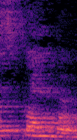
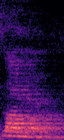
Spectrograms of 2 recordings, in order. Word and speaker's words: plumber: boom tom is you we always call it a slumber it's not it's plumber b is silent right because m is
